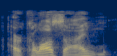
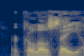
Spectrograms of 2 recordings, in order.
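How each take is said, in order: First: Colossae said as ko-LAH-sigh; other pronunciation. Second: Colossae said as ko-LOH-seh; alternate pronunciation. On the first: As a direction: say Colossae with a short a and a final sigh. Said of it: "whichever one you want to pronounce it". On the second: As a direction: say Colossae with a long o and a final eh. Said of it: "You may pronounce it a little different than me". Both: Shown as a demonstration.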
